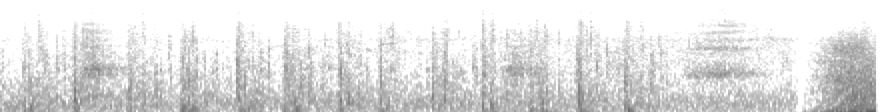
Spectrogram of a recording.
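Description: Footsteps rustle through grass at a steady pace.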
